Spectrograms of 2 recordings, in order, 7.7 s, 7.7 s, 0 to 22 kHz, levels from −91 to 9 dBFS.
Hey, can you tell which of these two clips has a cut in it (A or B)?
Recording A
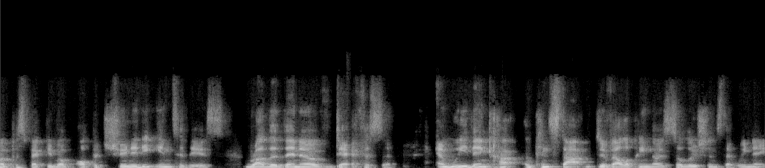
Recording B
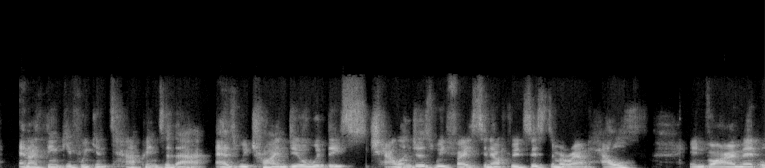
B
